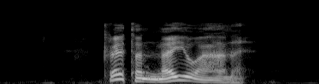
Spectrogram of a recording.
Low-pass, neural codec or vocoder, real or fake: 7.2 kHz; codec, 16 kHz, 2 kbps, FreqCodec, larger model; fake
